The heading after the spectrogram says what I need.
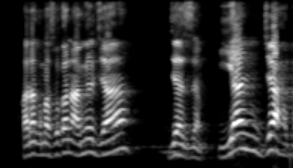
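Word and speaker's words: يَنْجَحْ: Yanjah dibacanya yanjah. Kenapa yanjah? Menjadi jawab s jawab syarat. Kedua-duanya sama-sama dijazamkan oleh man.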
